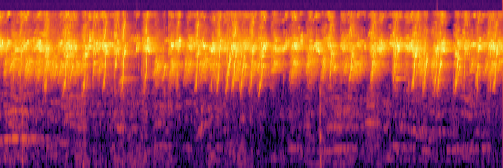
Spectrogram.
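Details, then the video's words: Fed European goldfinch chicks producing a frantic, high-pitched twittering of rapid overlapping chirps throughout, with faint low rustling below. "تزقيم فراخ الحسون"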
